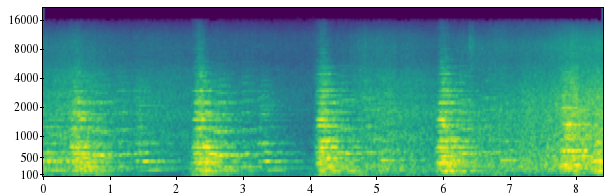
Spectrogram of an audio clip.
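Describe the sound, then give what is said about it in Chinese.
Stormy ocean waves roar steadily, with a heavy surge crashing in about every two seconds over a constant loud wash of churning water. No voices. “强风大浪打垮了他的船只，他在海中昏迷，随着海浪漂浮。”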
